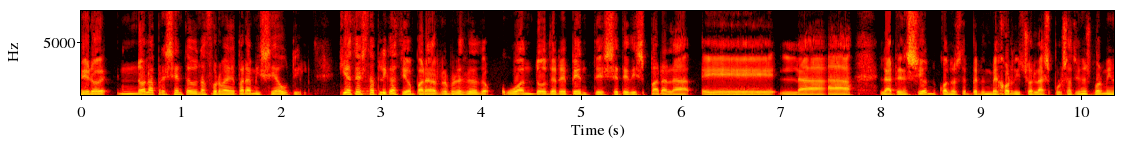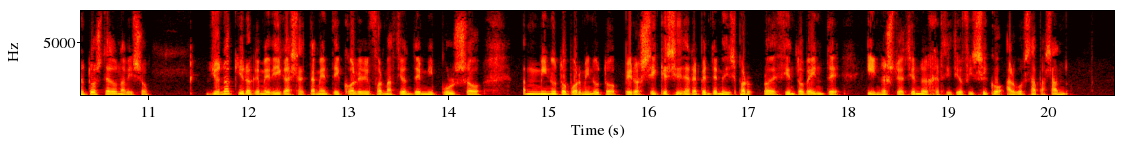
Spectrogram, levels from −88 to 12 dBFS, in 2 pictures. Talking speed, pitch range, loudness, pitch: 225 wpm, 95-120 Hz, -23 LUFS, 105 Hz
